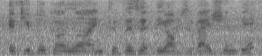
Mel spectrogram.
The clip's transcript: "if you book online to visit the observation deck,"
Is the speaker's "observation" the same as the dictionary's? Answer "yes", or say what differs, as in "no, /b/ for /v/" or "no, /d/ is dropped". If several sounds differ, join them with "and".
yes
